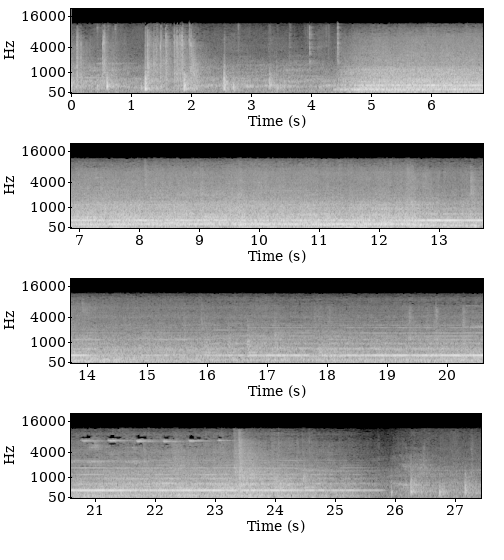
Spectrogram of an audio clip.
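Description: Footsteps on a hard floor, then a steady mechanical hum with a low drone starts suddenly and runs for about twenty seconds: a motorized cart travelling along its rail track in a glass display case. The hum dips a little about halfway and fades out near the end.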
